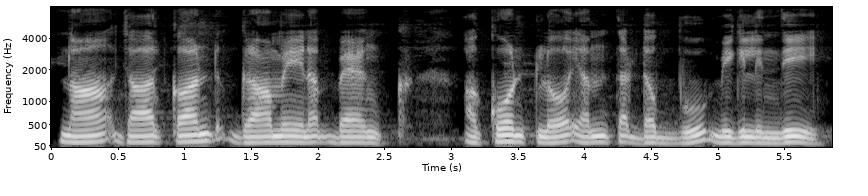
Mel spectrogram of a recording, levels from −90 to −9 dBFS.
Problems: constant background noise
